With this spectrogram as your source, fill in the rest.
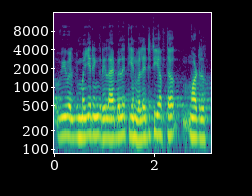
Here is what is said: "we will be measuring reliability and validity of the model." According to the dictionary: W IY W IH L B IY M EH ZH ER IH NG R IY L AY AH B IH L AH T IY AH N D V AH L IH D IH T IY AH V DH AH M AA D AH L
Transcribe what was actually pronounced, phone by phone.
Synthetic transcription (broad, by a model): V IY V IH L B IY M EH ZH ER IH NG R IY L AY AH B IH L AH T IY AH N D V AH L IH D IH T IY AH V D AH M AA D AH L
